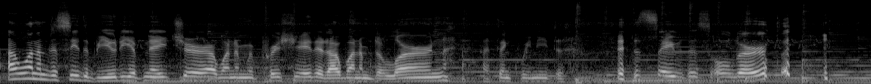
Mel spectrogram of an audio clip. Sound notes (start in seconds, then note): 7.6 chuckling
